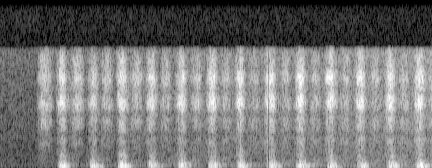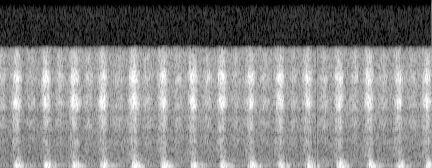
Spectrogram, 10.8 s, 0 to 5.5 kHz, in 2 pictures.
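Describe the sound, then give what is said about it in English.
Breath of fire yoga breathing, with many sharp, forceful exhales pulsing about twice a second in a steady, even rhythm for the whole stretch. No one talks. “And continue with breath of fire for 1 minute.”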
